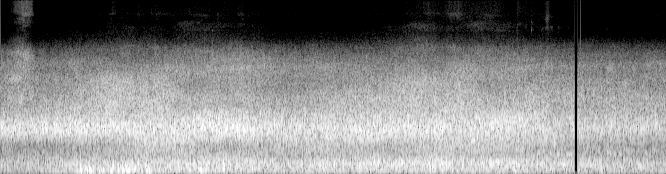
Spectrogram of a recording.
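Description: A small aircraft on the runway at Heathrow airport, heard as a steady, loud, broadband roar that holds constant for the whole stretch, with no voices over it.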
